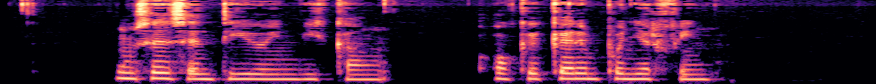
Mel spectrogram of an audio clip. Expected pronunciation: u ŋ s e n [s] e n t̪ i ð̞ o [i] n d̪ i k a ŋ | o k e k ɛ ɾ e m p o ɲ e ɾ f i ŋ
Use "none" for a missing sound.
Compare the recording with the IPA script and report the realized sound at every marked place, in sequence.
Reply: s, i

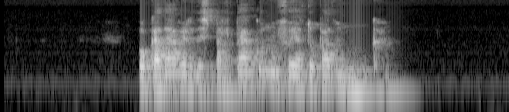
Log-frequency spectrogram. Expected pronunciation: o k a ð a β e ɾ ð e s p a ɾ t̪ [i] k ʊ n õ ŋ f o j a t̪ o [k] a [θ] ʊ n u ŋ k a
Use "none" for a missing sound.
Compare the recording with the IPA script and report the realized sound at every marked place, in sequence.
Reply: a, p, ð

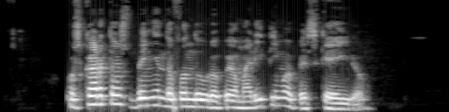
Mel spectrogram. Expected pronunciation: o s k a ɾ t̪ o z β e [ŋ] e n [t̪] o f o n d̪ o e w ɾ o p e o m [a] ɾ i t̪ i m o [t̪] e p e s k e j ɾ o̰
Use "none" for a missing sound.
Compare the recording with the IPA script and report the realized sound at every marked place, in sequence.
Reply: ɲ, d̪, a, none

